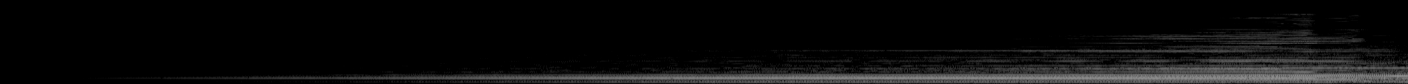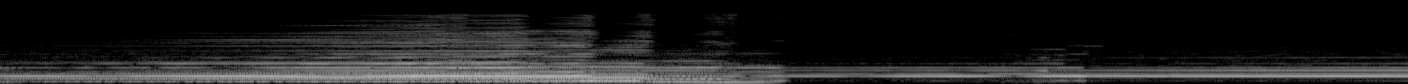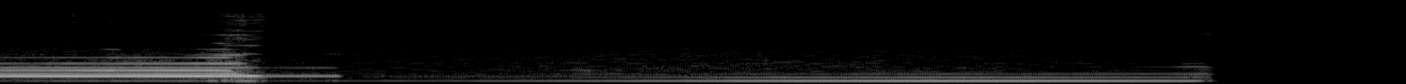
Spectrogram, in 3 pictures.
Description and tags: Contrasting Major and Minor Tones
This sound clip contains different major tones and minor tones be played at the same time in a non melodic or rhythmic pattern. However, no tone is being played in both speakers. There is always a different tone being played in one speaker than the other in order to increase the contrast between tones. These tones were achieved through recording different chords being played on a guitar, then all were slowed down and some put in reverse. HEADPHONES ARE RECOMMENDED.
